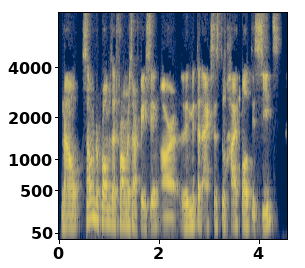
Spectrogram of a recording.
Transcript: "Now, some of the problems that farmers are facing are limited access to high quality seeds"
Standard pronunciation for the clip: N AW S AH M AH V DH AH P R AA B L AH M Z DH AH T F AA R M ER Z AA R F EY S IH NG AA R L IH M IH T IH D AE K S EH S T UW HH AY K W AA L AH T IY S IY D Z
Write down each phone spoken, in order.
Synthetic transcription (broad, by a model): N AW S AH M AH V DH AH P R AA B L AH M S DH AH T F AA R M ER S AA R F EY S IH NG AA R L IH M IH T IH D AE K S EH S T UW HH AY K W AA L AH T IY S IY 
